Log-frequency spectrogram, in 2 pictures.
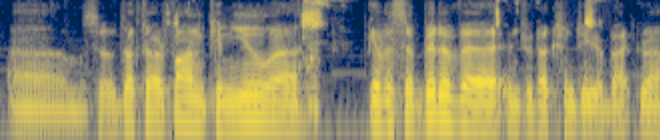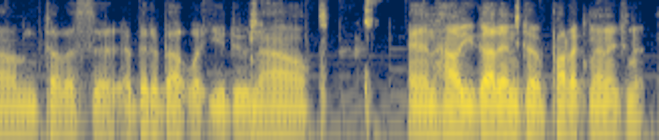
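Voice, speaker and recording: A man's voice: medium pitch, fairly even intonation, fairly quick, lo-fi sound, faint music behind. A male interview host casually introducing his guest, rambling a little with many "um"s and "uh"s. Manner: friendly, rambling, lots of "um" and "uh".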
